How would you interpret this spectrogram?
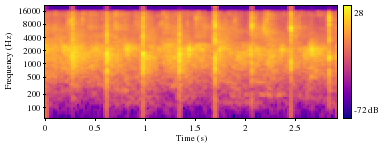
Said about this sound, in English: Big round of applause for that historic campaign.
